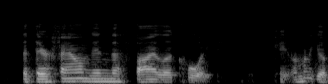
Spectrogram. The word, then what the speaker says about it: thylakoid: how to pronounce it it's just three syllables by la coid okay thylakoid now what about the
